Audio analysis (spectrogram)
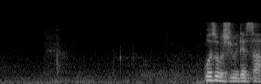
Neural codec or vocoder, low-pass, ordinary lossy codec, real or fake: codec, 16 kHz in and 24 kHz out, 0.6 kbps, FocalCodec, streaming, 2048 codes; 7.2 kHz; none; fake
